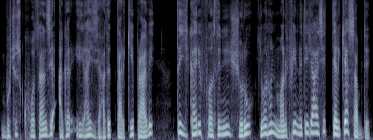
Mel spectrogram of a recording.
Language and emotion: Kashmiri, fearful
